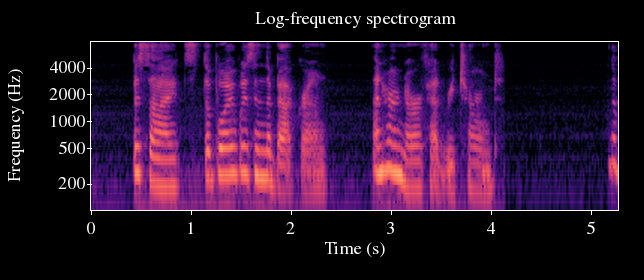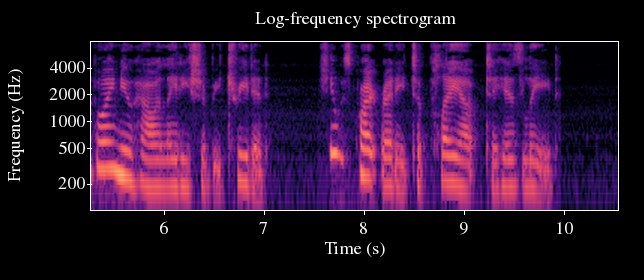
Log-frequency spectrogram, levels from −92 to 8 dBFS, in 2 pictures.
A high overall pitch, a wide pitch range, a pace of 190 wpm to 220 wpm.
No: high, 220 Hz; wide, 6.0 semitones; average, 175 wpm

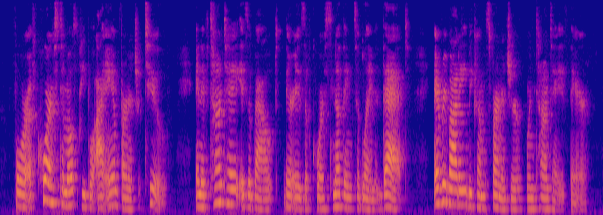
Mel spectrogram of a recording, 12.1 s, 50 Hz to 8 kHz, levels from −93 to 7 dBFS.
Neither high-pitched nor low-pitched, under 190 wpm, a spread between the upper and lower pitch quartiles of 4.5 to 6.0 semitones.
Yes: medium, 165 Hz; average, 155 wpm; average, 5.0 semitones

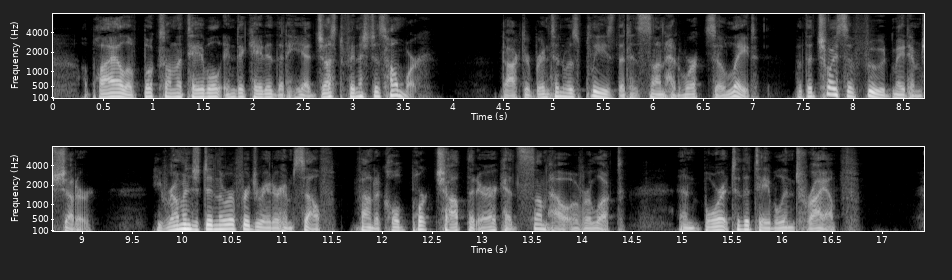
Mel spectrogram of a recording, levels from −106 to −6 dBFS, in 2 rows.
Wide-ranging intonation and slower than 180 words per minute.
No: wide, 6.4 semitones; average, 200 wpm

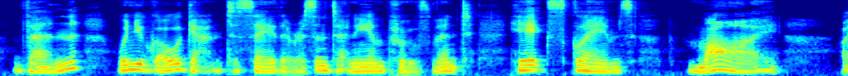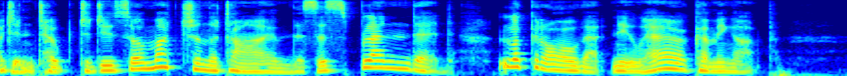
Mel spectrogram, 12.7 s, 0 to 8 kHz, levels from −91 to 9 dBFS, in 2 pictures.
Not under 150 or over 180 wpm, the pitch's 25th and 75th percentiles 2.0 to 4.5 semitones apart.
No: average, 165 wpm; average, 4.9 semitones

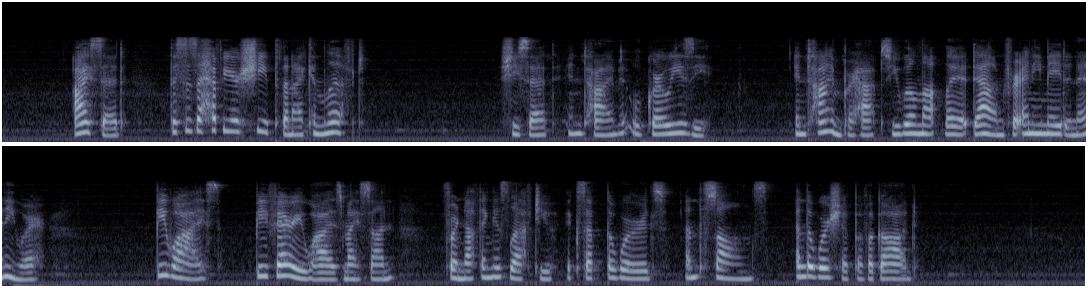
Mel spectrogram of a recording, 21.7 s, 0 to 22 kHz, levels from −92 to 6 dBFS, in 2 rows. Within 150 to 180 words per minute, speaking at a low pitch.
No: average, 155 wpm; high, 240 Hz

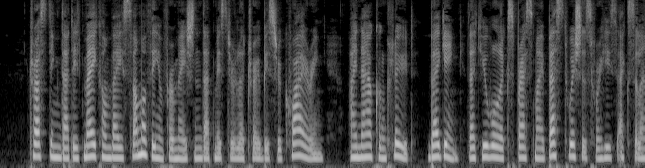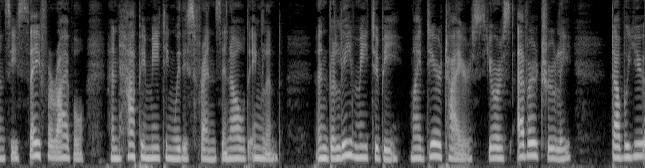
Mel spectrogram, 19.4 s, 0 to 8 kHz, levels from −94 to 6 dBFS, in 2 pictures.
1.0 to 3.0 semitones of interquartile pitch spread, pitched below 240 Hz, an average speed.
Yes: narrow, 2.6 semitones; medium, 185 Hz; average, 160 wpm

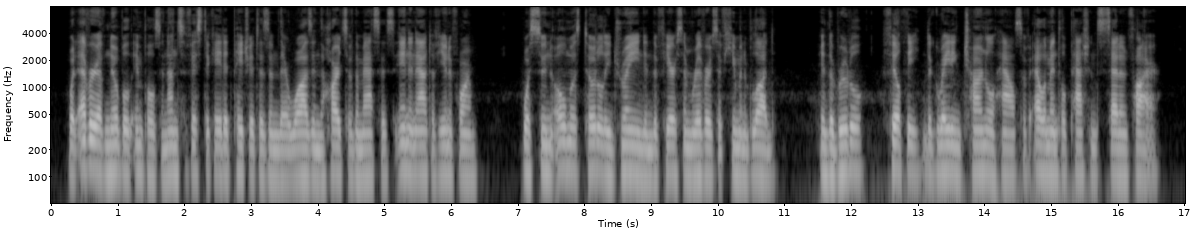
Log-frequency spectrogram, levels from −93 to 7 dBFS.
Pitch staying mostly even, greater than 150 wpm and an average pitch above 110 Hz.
No: narrow, 1.5 semitones; average, 160 wpm; low, 105 Hz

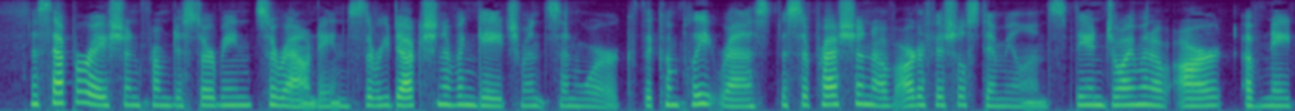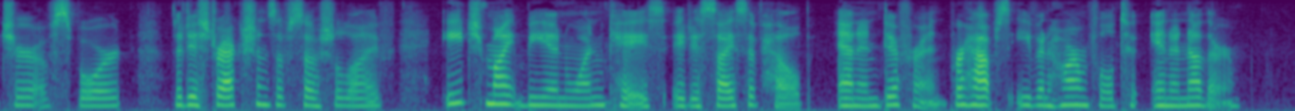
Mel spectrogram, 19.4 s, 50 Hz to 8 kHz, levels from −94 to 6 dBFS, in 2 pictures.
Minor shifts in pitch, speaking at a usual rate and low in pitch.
No: narrow, 2.0 semitones; average, 150 wpm; high, 210 Hz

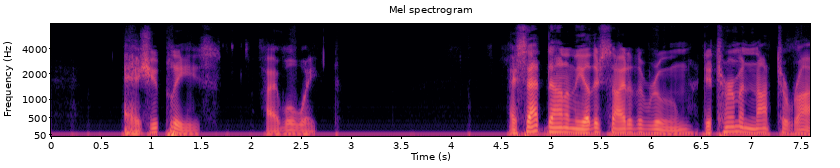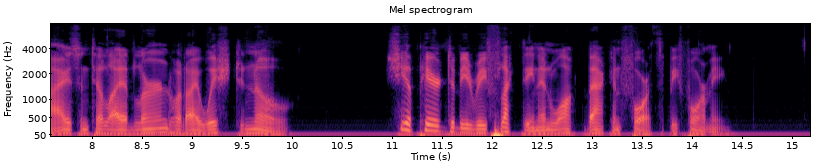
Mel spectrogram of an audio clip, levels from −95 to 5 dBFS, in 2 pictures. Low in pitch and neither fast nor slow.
Yes: very low, 90 Hz; average, 160 wpm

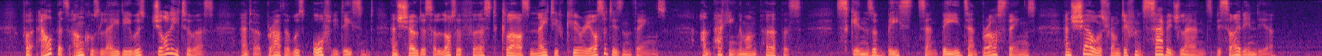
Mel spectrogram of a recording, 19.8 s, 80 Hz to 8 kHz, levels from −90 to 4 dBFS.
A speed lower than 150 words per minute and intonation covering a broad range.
Yes: average, 140 wpm; wide, 7.4 semitones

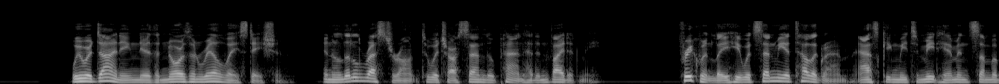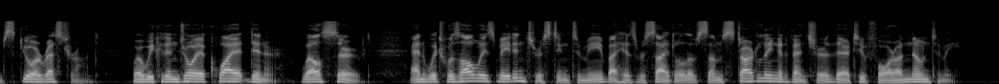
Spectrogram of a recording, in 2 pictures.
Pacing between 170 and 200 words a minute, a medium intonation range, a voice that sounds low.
Yes: average, 190 wpm; average, 4.2 semitones; low, 110 Hz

